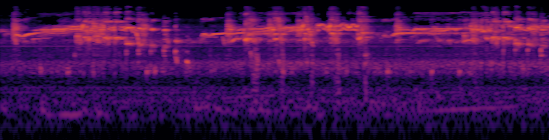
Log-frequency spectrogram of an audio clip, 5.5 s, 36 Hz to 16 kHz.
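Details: Nest of Bald Eagles at Decorah, 30 May 2012, where both adults contest a fish before the mother feeds the eaglet. Near-continuous high piping with clipped chatter and squeaky, slurred whistles.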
